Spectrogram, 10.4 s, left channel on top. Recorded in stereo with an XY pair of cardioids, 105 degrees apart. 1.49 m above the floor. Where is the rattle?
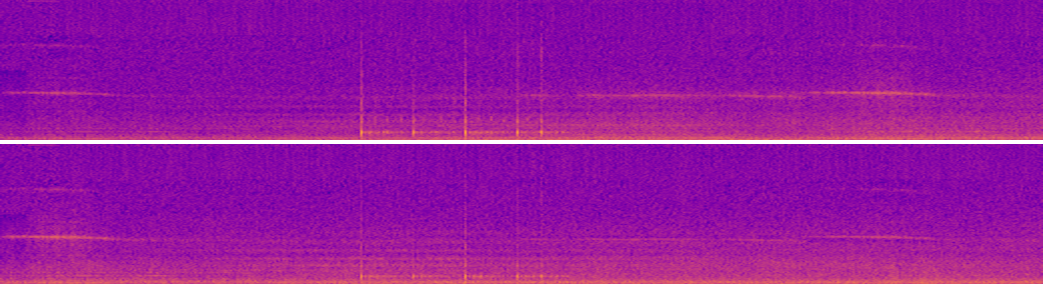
40° left, 1.9 m.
